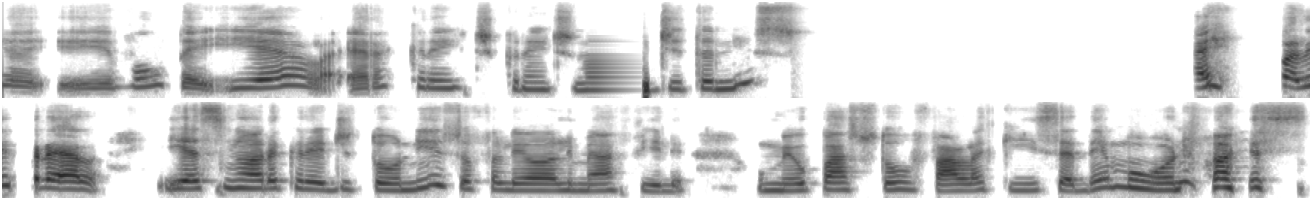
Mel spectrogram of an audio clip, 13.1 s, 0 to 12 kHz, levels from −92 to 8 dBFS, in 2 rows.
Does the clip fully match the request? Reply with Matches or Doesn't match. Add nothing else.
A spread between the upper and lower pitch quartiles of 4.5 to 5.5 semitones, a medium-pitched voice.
Doesn't match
